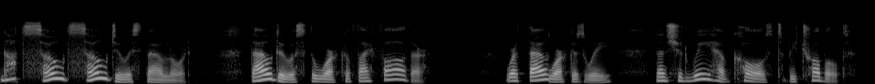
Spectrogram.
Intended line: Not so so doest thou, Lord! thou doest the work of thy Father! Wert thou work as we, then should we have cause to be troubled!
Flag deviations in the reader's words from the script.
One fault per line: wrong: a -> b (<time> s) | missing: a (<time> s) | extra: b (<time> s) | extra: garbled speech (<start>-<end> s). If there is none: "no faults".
no faults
